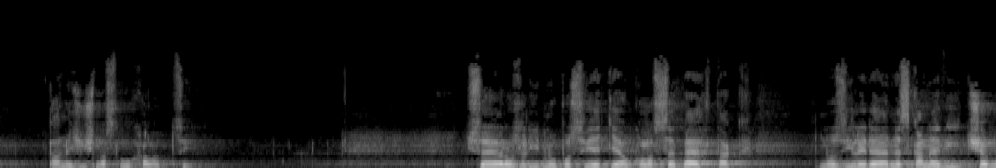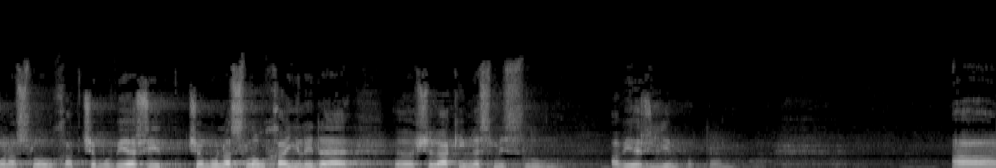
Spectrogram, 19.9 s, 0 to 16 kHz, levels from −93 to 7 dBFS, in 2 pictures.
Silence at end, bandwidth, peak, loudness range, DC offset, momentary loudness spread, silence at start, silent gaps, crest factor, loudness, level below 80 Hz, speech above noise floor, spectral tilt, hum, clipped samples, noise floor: 0 s; 10.5 kHz; -14 dBFS; 12 LU; under 0.1%; 18 LU; 0.5 s; none; 18 dB; -30 LUFS; -78 dBFS; 45 dB; -5 dB/octave; none; under 0.1%; -74 dBFS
